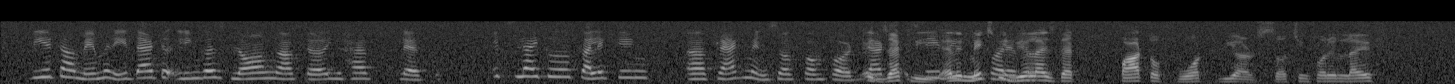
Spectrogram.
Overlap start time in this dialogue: 8.6 s

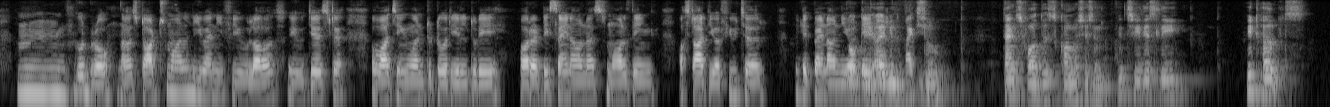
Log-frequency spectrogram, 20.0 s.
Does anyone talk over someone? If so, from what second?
12.7 s

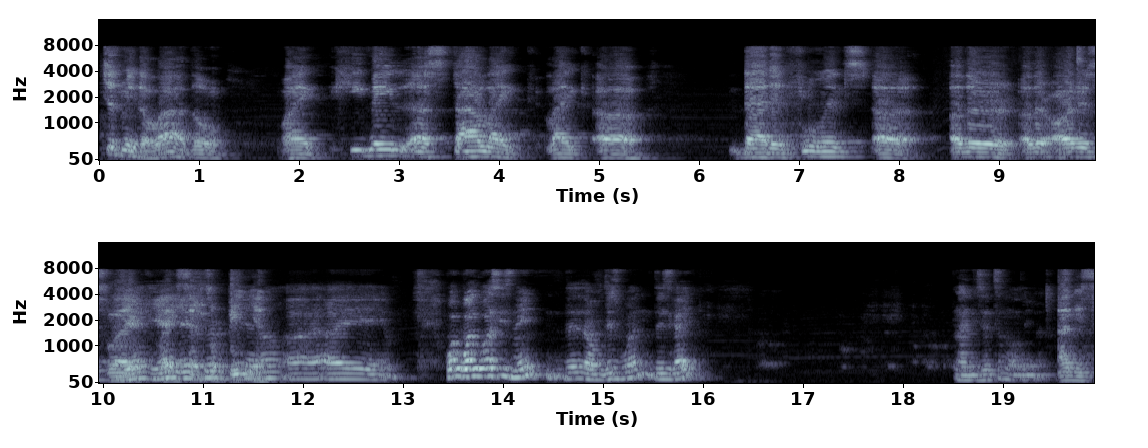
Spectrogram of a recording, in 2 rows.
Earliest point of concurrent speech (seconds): 10.1 s

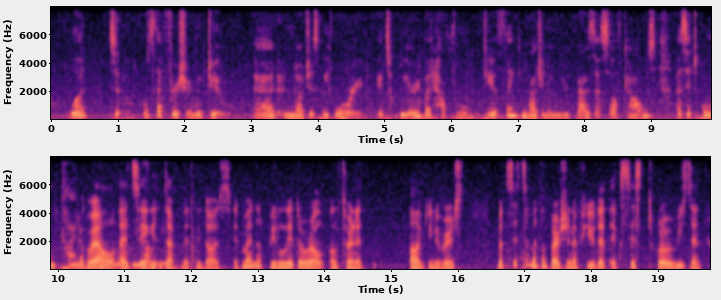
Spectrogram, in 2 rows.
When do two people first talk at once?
10.4 s

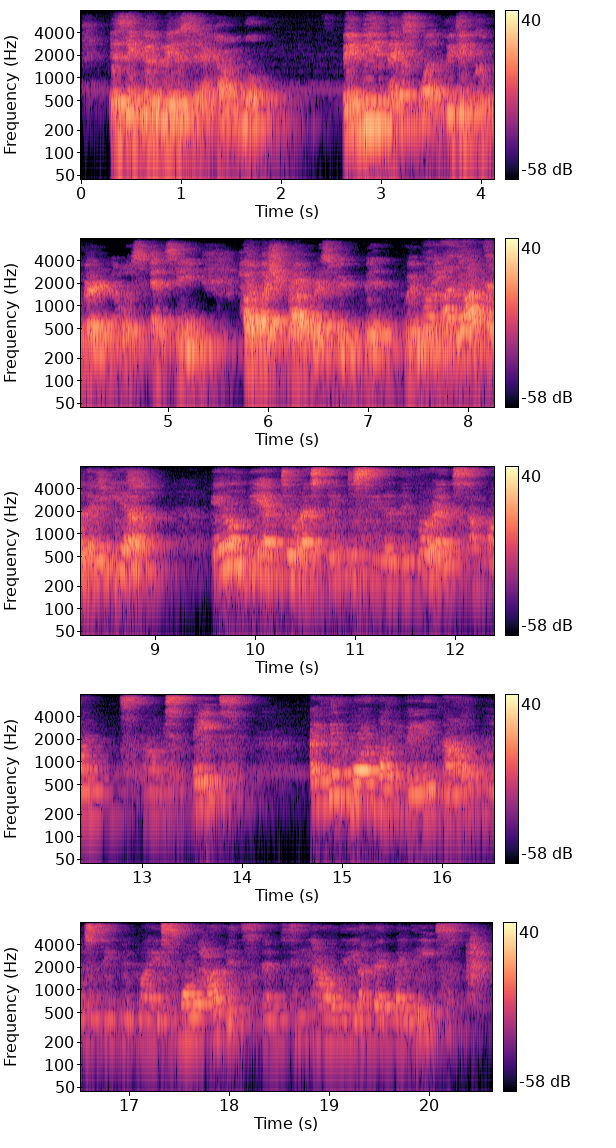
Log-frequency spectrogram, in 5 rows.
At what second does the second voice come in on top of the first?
7.5 s

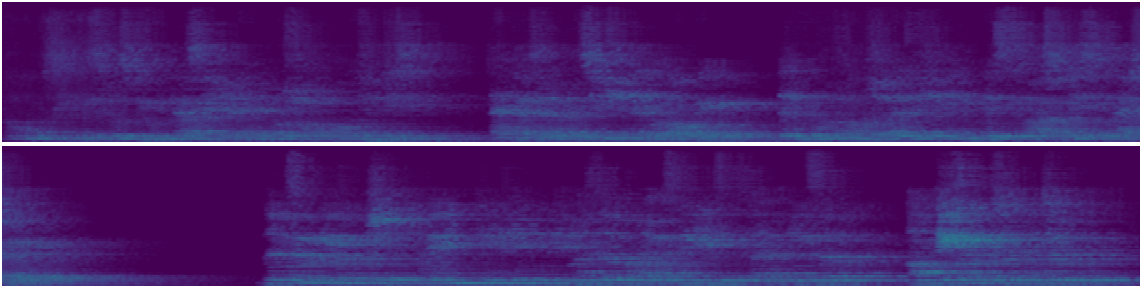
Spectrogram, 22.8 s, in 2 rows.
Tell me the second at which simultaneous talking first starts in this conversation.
none

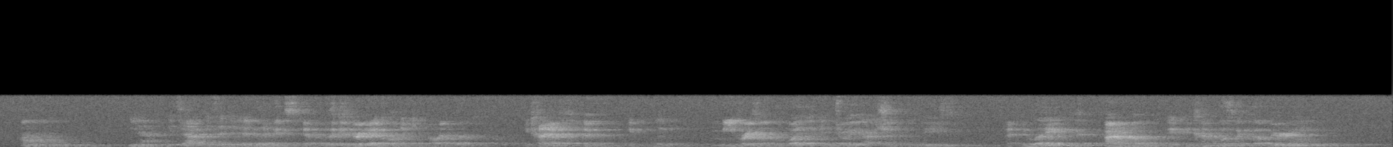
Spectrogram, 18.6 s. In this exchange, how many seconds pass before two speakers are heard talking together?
2.4 s

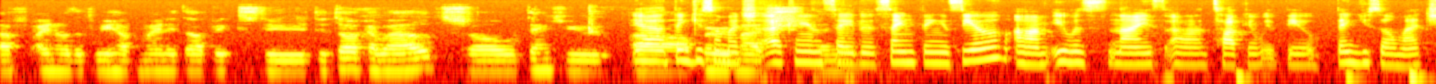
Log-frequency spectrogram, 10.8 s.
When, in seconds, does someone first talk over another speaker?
4.7 s

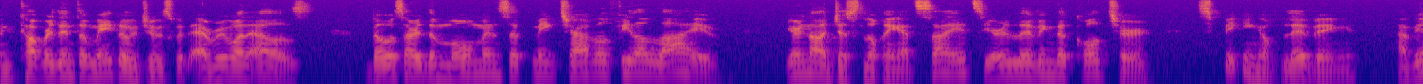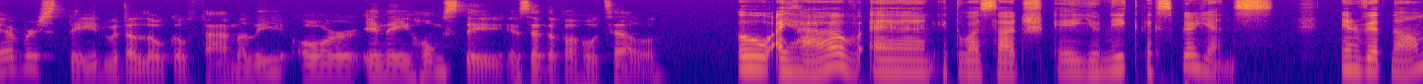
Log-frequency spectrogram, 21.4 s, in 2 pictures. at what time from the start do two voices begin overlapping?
none

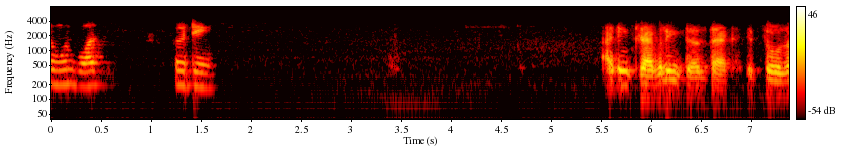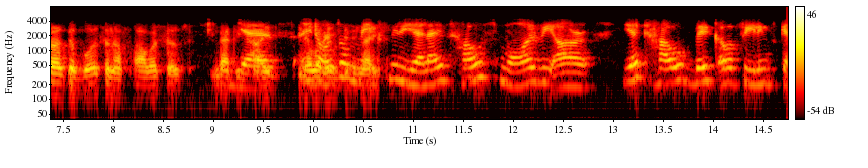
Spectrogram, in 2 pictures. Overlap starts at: 9.2 s

